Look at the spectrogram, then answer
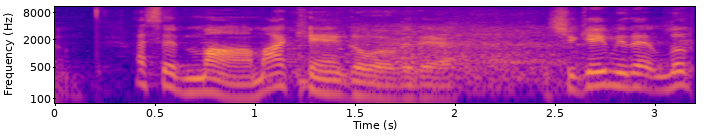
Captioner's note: audience laughing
